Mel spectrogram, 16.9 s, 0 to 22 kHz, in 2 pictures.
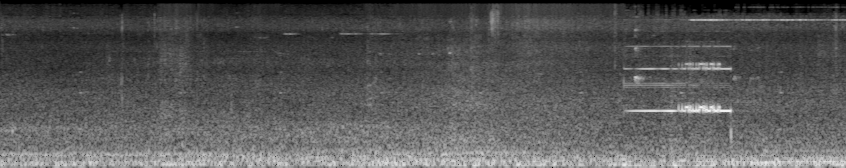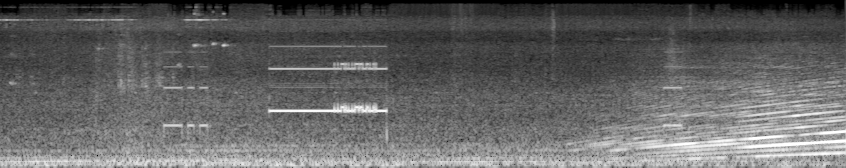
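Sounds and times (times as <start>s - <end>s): road traffic rumble: 0.0s - 16.9s
high electronic beep: 6.2s - 7.4s, 10.1s - 12.4s, 14.9s - 15.6s.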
